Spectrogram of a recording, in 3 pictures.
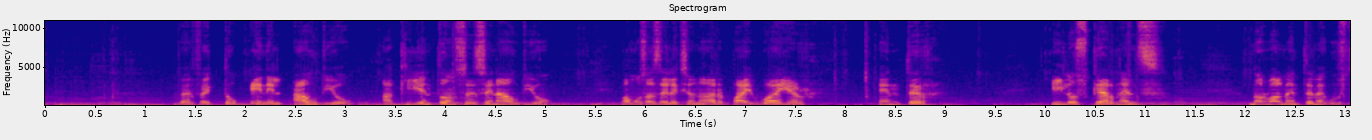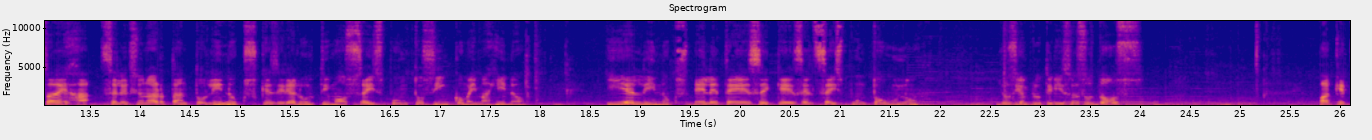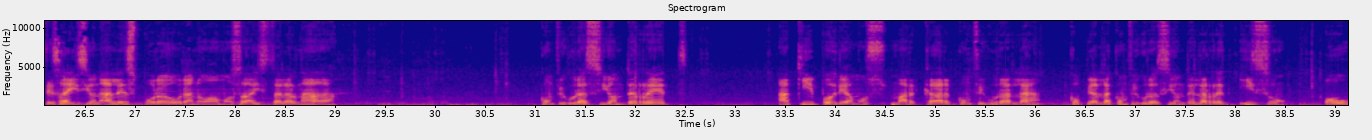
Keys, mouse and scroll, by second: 3.9 Return, 8.0 Return, 10.6 Return, 12.8 Down, 13.0 Down, 17.6 space, 22.4 Return, 29.5 Down, 29.7 Down, 30.4 Up, 31.8 Return, 38.5 Down.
